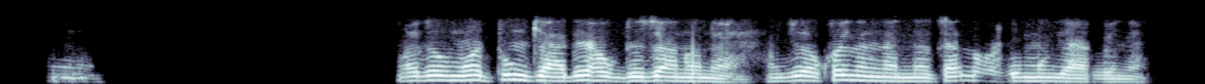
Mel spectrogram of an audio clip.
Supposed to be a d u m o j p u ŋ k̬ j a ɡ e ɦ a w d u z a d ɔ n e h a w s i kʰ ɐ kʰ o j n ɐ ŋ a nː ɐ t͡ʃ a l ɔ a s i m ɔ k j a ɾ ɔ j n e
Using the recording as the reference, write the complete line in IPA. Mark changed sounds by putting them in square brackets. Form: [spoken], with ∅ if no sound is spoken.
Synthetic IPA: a d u m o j p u ŋ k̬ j a [d] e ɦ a w d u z a [n] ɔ n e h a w [z] i [k] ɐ kʰ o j n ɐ ŋ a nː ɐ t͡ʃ a l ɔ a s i m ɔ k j a ɾ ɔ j n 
